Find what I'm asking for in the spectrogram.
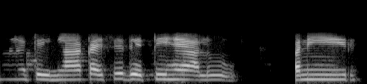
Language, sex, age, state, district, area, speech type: Hindi, female, 45-60, Uttar Pradesh, Prayagraj, rural, conversation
